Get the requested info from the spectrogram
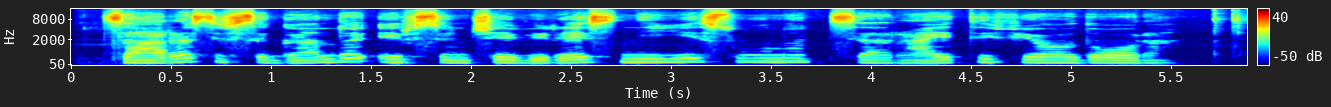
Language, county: Lithuanian, Vilnius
